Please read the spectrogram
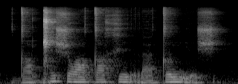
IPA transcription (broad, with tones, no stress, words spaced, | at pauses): dˤɘ˩ɡ͡ǁʌ˥ʃ ɔ˧dˤə˧xɪ˧ ra˩ tə˥ mʲə˩ʃ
